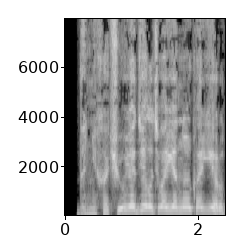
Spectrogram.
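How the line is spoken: Hurried. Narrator (Russian): торопливо доложил Алексей

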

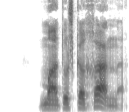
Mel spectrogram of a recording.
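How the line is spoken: Stern. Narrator (Russian): строго сказал Тенгель

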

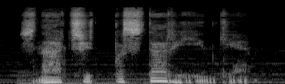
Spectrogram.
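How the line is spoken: Whisper. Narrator (Russian): прошептал он

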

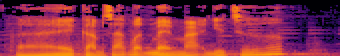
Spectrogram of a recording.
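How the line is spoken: Muttering. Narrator (Vietnamese): trong miệng lẩm bẩm

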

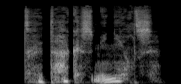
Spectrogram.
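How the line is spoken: Whispering. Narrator (Russian): прошептала она

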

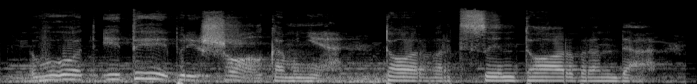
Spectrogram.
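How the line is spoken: Low hissing malicious voice. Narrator (Russian): Заговорил он низким, шипящим, злобным голосом

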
